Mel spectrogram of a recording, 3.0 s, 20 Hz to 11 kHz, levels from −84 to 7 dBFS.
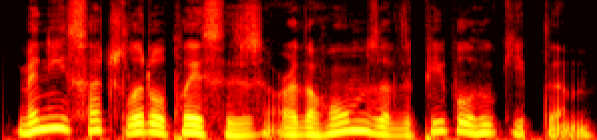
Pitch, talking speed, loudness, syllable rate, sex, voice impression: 145 Hz, 260 wpm, -18 LUFS, 6.7 syllables/s, male, masculine, adult-like, slightly thick, slightly relaxed, slightly dark, muffled, cool, calm, slightly mature, slightly friendly, reassuring, kind, modest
